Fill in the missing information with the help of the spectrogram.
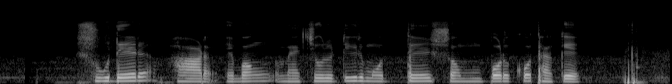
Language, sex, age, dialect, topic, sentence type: Bengali, male, 18-24, Standard Colloquial, banking, statement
